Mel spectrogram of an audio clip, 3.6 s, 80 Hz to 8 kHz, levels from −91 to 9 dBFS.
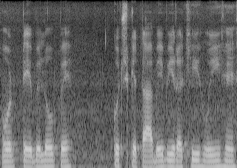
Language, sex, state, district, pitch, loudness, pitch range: Hindi, male, Chhattisgarh, Bilaspur, 105 Hz, -16 LUFS, 105-110 Hz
